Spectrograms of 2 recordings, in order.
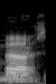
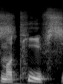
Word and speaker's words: motifs: It's not motives if it's motifs. Motifs.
